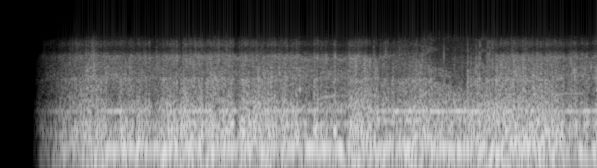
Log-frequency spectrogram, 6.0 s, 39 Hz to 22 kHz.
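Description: Wind buffeting the microphone and water rushing and spraying past the hull of a Hobie 16 catamaran sailing fast on a lake, starting abruptly about half a second in. A steady hum runs underneath.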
